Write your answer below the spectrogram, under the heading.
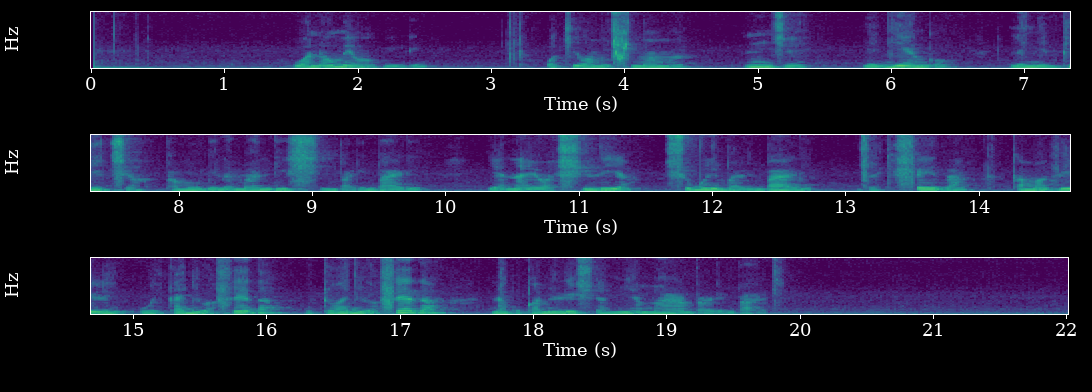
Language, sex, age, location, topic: Swahili, female, 18-24, Dar es Salaam, finance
